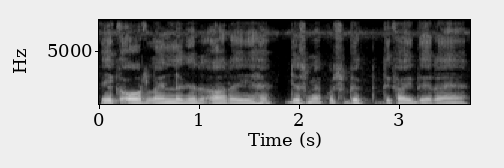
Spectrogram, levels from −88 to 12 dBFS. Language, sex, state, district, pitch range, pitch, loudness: Hindi, male, Uttar Pradesh, Lalitpur, 105-115 Hz, 110 Hz, -19 LUFS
